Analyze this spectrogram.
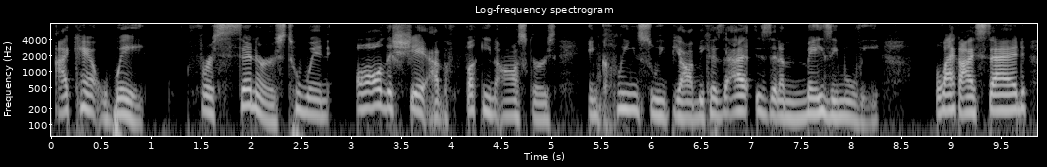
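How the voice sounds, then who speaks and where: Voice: medium pitch, a bit bright, no echo, clean studio sound. A podcast host ranting in casual talk, emphatic and profane, repeating points for stress. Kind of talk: casual opinion rant.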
